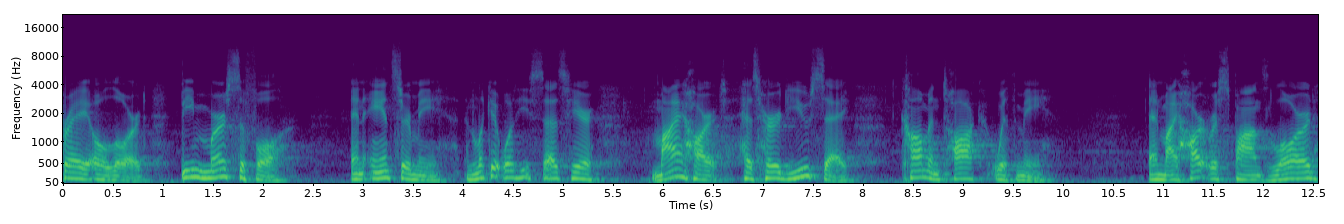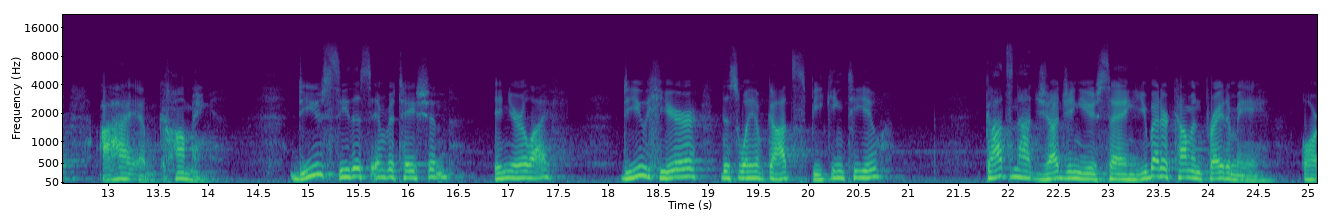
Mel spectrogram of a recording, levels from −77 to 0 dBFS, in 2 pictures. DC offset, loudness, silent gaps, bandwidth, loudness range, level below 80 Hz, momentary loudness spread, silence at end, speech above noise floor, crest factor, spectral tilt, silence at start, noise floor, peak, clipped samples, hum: under 0.1%; -22 LUFS; none; 8.4 kHz; 2 LU; -48 dBFS; 10 LU; 0 s; 28 dB; 16 dB; -9 dB/octave; 0 s; -48 dBFS; -6 dBFS; under 0.1%; none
